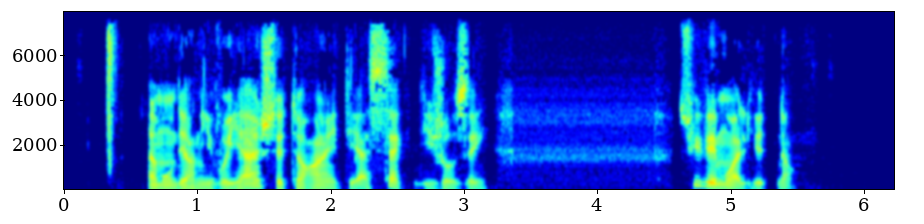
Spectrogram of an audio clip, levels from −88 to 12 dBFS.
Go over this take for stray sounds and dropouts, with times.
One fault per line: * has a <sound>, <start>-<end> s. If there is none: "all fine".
all fine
